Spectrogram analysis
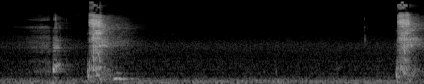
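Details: Two sharp explosive sneezes about three seconds apart after a brief intake, over quiet room hiss; announced ordinary sneezes.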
